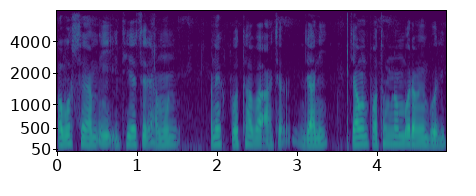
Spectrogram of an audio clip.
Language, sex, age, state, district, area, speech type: Bengali, male, 18-30, West Bengal, Paschim Medinipur, rural, spontaneous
